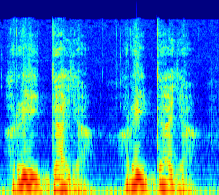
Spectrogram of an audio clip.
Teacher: Chữ Y có dấu gạch ngang thì chúng ta đọc kéo dài 2 nhịp so với chữ Y bình thường không có dấu gạch ngang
